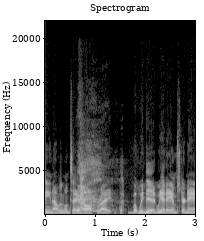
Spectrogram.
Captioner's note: laugh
